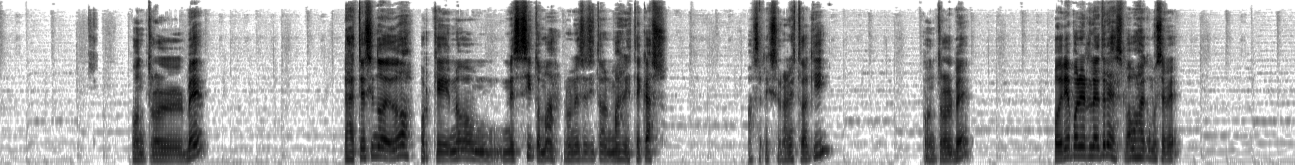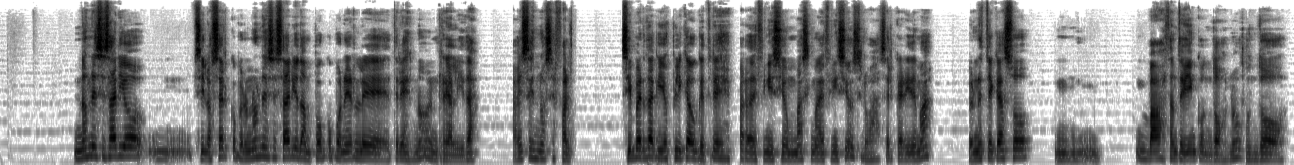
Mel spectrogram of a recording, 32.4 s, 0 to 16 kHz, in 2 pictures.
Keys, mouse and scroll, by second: 0.8 middle click, 2.4 ctrl+b, 8.8 click, 9.7 right click, 10.1 alt+shift+right click, 11.9 ctrl+b, 14.0 Tab, 14.2-14.7 scroll down 3, 15.6 click, 16.0 middle click, 17.7-18.1 scroll up 3, 18.5 scroll up 2, 18.8-19.5 scroll down 3, 19.9 middle click, 19.9 scroll down 2, 20.0 middle click, 21.8 scroll down 1, 22.3 middle click, 22.8 scroll up 2, 25.2 scroll up 1, 26.9-27.7 scroll up 2, 27.7-28.3 scroll down 2, 28.3 middle click, 30.8-31.5 scroll down 1, 31.7 Tab.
